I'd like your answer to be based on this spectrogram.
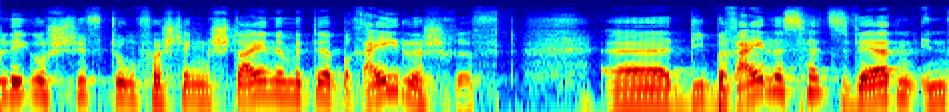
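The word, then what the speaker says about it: Braille: der dänische Spielwarenhersteller Lego und seine Lego-Stiftung verschenken Steine mit der Blindenschrift, äh, jetzt hilf mir mal kurz, wird es Breil ausgesprochen? Breile-Schrift. Breile-Schrift, ja, okay, also wirklich so, wie es geschrieben wird.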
